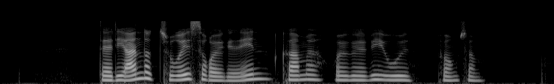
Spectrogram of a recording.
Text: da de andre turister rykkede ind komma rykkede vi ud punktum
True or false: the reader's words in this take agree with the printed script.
true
